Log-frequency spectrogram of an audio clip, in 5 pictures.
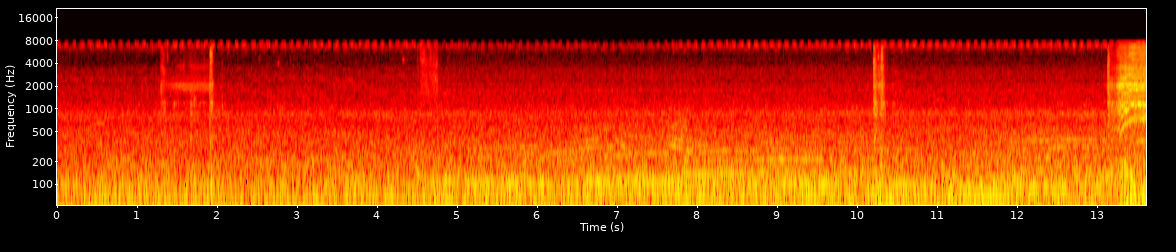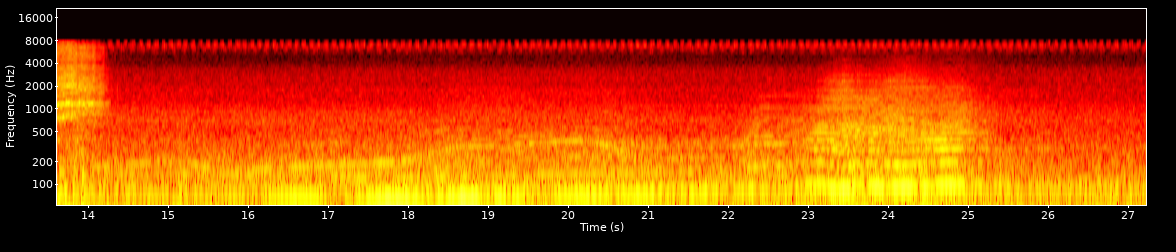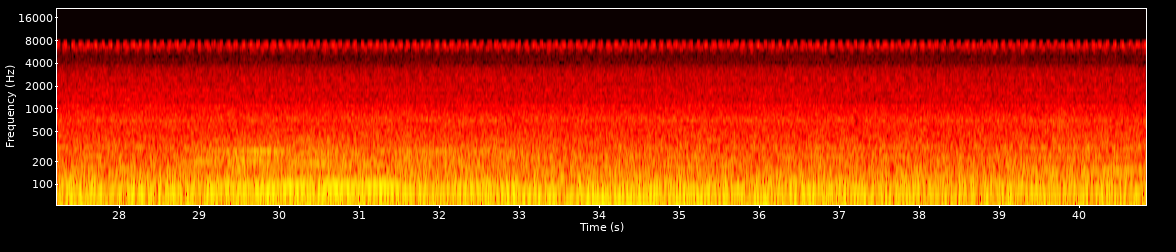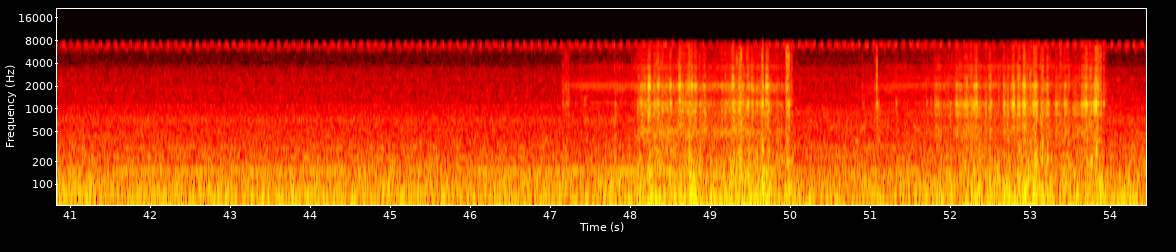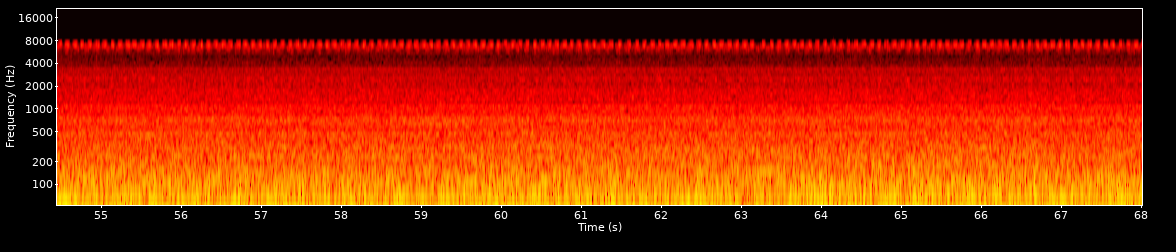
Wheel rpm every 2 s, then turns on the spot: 0, 0, 0, 0, 0, 0, 20, 0, 0, 0, 0, 0, 0, 0, 0, 0, 0, 0, 0, 0, 0, 0, 0, 0, 10, 0, 20, 0, 0, 0, 0, 0, 0, 0.
48-50 52-54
